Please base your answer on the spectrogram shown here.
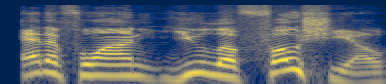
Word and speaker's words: Edefuan Ulofoshio: side of it I want to talk about edaan Ula foso I know you guys didn't think I was going to pronounce that correctly well jokes on you uh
